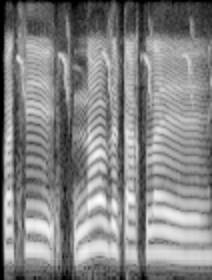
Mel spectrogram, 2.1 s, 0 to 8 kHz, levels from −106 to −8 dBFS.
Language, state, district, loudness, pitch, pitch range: Bhili, Maharashtra, Dhule, -16 LUFS, 200 Hz, 190-225 Hz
